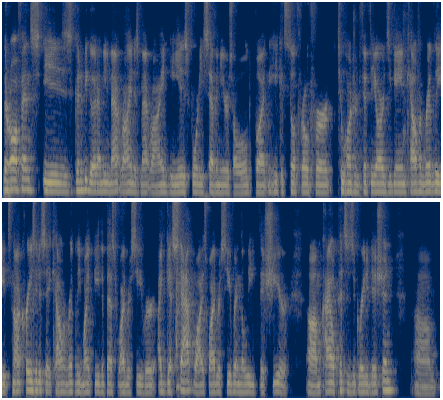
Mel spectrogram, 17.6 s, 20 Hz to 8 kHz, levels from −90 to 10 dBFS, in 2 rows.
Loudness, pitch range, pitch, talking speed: -29 LUFS, 115-130 Hz, 120 Hz, 210 wpm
